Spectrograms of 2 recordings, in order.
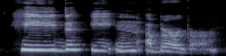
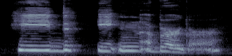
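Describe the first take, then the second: First: The D is released separately before the next word. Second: The D is released separately before the next word.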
